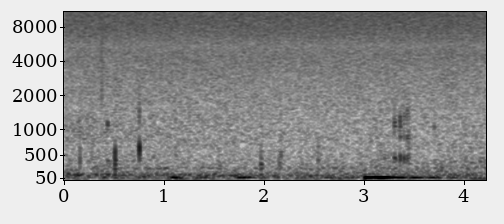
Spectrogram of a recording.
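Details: Stomach sounds recorded after a tiring morning outdoors: low, soft gurgling rumbles over steady hiss, with one louder rumble; ordinary bowel sounds.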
